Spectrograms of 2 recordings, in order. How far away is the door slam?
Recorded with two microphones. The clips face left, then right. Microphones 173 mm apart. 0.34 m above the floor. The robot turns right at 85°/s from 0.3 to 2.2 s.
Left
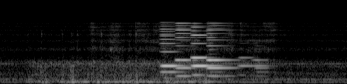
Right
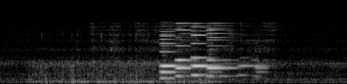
No door slam in this recording.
